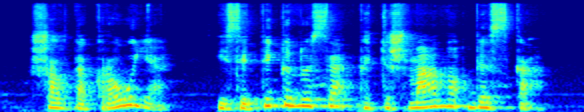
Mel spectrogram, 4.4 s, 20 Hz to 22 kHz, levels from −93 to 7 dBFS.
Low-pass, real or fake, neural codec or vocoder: 19.8 kHz; fake; vocoder, 48 kHz, 128 mel bands, Vocos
